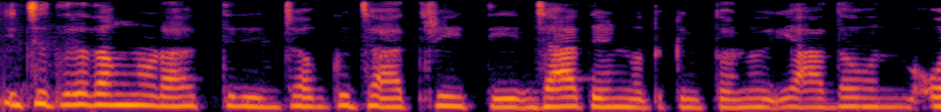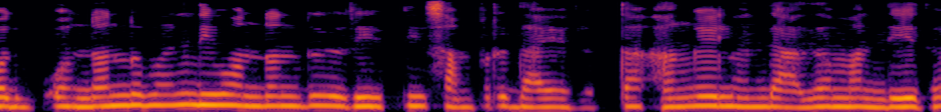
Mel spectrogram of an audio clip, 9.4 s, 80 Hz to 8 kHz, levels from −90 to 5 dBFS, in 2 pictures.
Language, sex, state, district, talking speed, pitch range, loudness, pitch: Kannada, female, Karnataka, Dharwad, 95 wpm, 220-250 Hz, -22 LUFS, 235 Hz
